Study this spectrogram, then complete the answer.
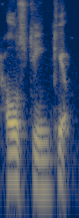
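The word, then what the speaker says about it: Holstein Kiel: more offers expected yes that is how you pronounce that Holstein kill so that's fine CA the leads fans hate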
